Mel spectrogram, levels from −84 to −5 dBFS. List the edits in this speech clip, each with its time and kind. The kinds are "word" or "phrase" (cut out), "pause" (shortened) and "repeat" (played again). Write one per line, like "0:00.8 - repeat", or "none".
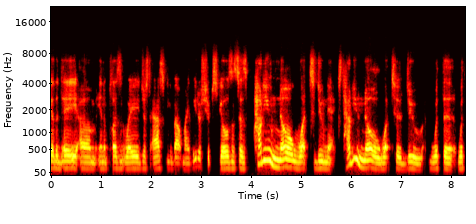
0:04.0 - pause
